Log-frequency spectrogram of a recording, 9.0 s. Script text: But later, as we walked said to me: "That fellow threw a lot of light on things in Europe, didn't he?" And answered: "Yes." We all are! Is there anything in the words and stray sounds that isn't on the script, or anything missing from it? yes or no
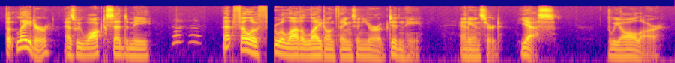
yes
